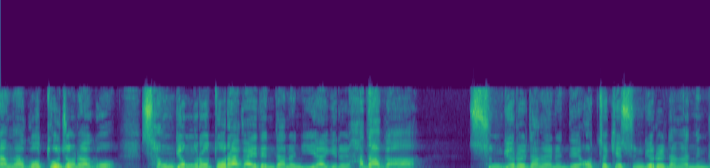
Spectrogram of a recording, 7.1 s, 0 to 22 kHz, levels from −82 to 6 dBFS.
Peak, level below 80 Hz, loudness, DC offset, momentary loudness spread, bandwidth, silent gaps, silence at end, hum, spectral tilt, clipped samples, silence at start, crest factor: 0 dBFS; -60 dBFS; -19 LUFS; under 0.1%; 7 LU; 11 kHz; none; 0 s; none; -3.5 dB/octave; under 0.1%; 0 s; 20 dB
